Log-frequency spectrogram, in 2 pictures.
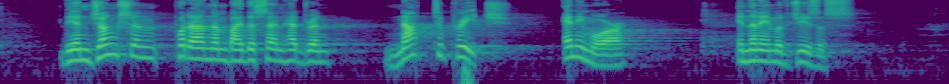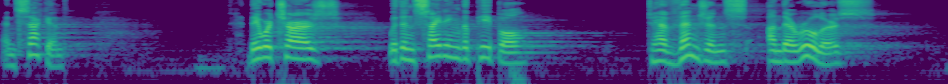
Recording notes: Delivered this homily on Sunday, April 10th, 2016 at the Noon Mass. This is part of a backlog of audio files now being uploaded after a recording system upgrade.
